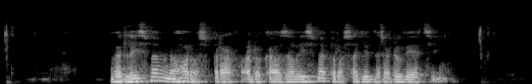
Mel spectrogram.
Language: Czech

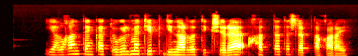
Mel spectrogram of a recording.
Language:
Bashkir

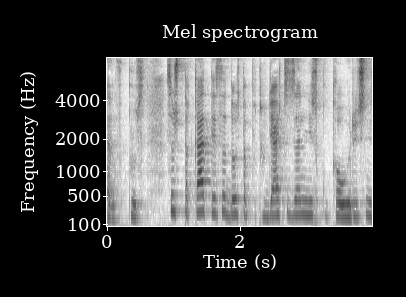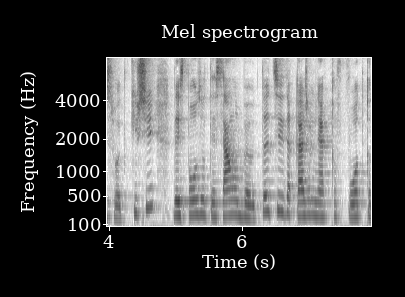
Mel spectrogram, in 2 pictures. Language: Bulgarian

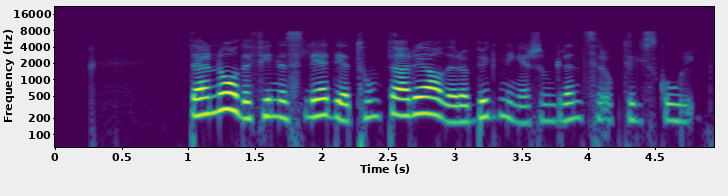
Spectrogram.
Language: Norwegian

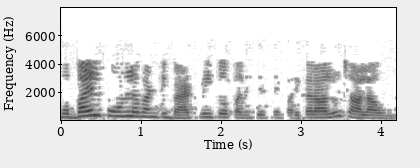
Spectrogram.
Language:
Telugu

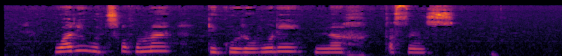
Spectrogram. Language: Kabardian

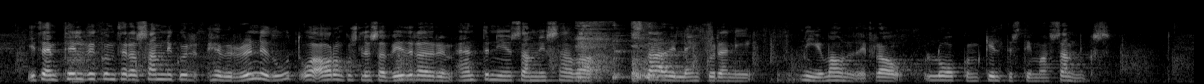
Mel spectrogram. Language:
Icelandic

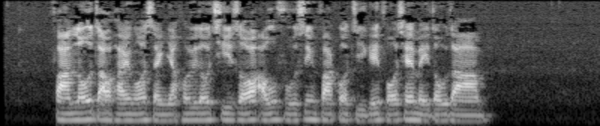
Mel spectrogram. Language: Cantonese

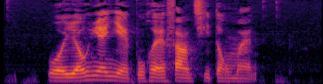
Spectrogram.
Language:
Chinese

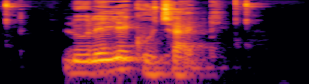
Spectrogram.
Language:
Persian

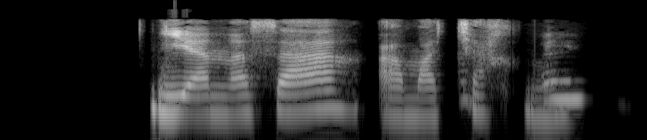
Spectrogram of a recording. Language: Yanahuanca Pasco Quechua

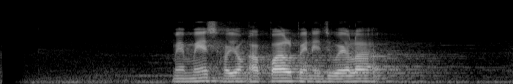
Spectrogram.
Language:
Sundanese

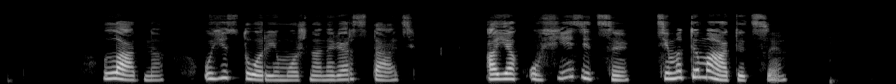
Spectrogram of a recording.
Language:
Belarusian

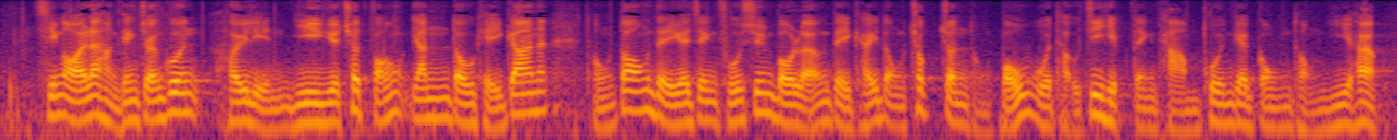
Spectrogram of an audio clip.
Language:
Cantonese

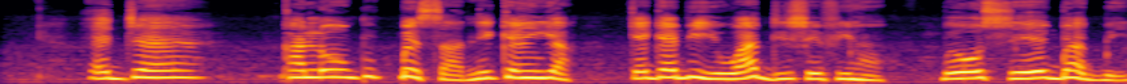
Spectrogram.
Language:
Yoruba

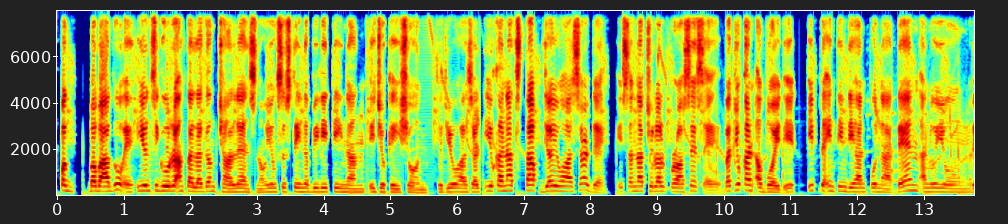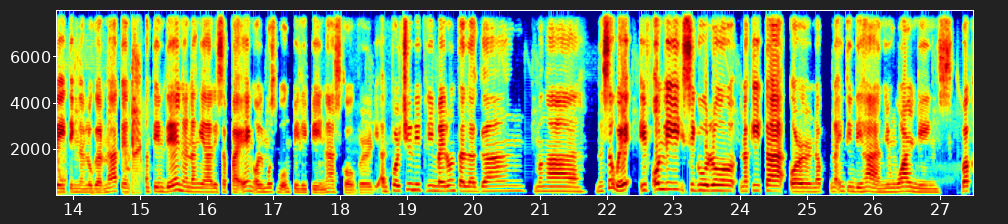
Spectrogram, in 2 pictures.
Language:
Filipino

